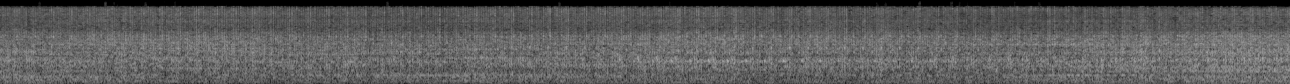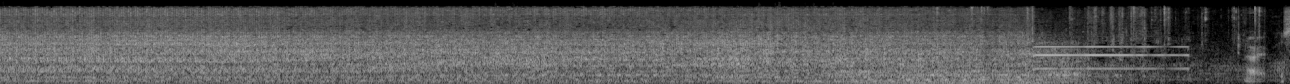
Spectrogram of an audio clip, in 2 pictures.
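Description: Ford 7.3 Powerstroke diesel engine idling with a steady, rough, clattering drone that runs unbroken and fairly loud for over twenty seconds, then cuts off near the end.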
